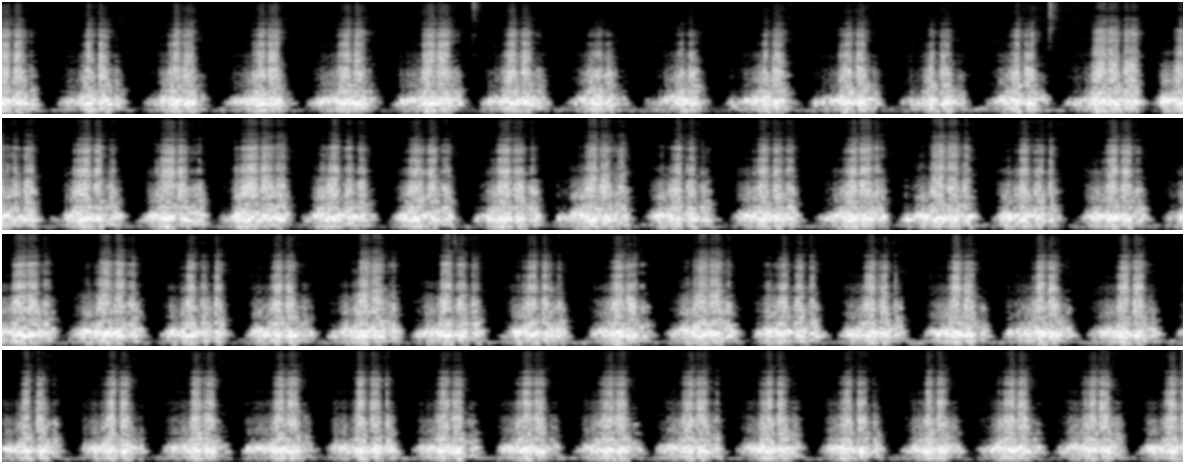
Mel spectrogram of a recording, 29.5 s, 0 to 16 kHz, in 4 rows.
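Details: Stress-test auscultation at position A while sitting, standing/bobbing, then lying (84-114-90 bpm): fast regular beats about 113/min, steady whooshing continuous murmur between beats, and a large, loud second heart sound.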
